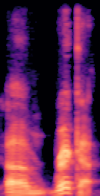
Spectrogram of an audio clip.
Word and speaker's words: Ricca: I mean, we pronounce it Ricca. Ricca. But it's supposed to be.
